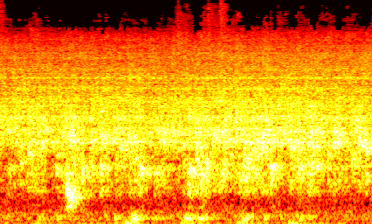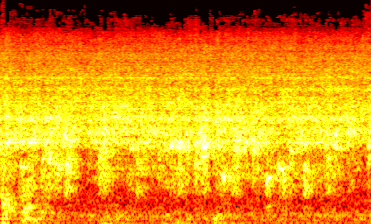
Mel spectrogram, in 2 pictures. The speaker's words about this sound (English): aggressively bubbling. I don't know if you can hear that. I think that it scares me how much it's bubbling. It really does.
